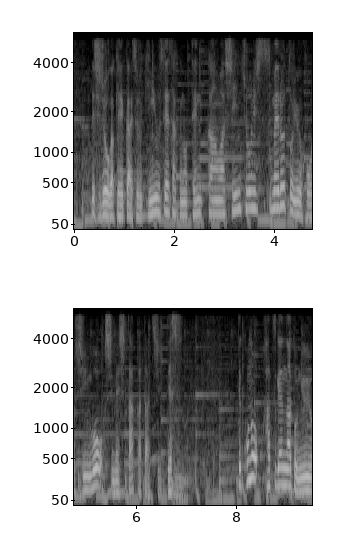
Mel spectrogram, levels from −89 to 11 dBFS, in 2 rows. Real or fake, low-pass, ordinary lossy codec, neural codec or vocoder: real; 5.4 kHz; none; none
